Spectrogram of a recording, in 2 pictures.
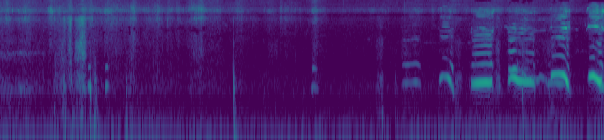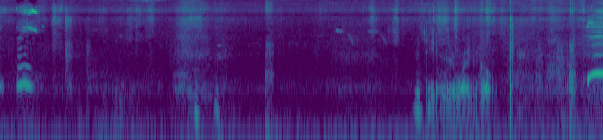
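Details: Coonhound puppies, a redbone crossed with black-and-tan litter, playing in a car as their puppy fort; a burst of rapid, wavering high whines and yelps in the middle, then scattered squeaks over a low rumble.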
